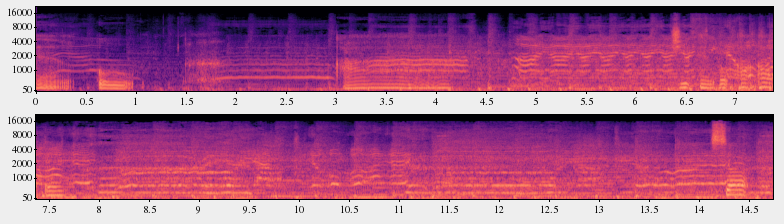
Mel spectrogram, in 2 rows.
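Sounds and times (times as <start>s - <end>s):
woman's strained shouted vocals crying out a name: 0.0s - 1.1s, 2.9s - 8.2s
full rock'n'roll band playing a loud dense chorus: 4.2s - 14.7s
speech: 6.4s - 8.2s, 14.1s - 14.7s.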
